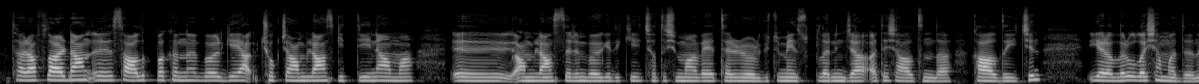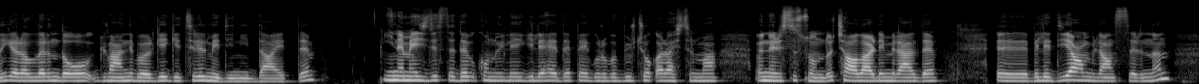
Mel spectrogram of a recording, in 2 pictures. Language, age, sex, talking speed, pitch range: Turkish, 30-49, female, 120 wpm, 160-185 Hz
